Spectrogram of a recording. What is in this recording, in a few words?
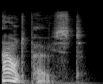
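"outpost", British English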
